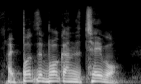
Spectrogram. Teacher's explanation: la T de put, mirad que casi no se oye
